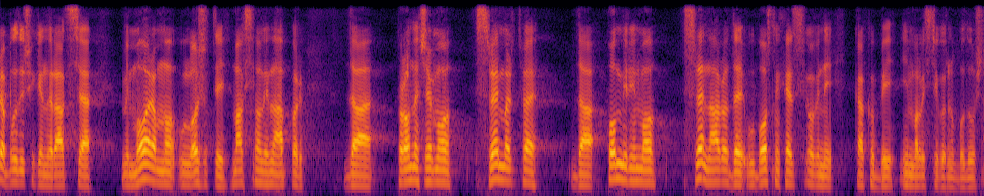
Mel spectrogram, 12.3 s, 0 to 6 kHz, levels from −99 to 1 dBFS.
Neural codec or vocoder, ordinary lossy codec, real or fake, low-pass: codec, 16 kHz, 0.8 kbps, ZipCodec; none; fake; 5.4 kHz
